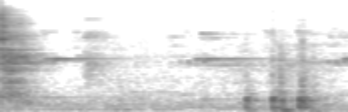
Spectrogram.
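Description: A few light knocks near the end as a plastic squeeze bottle is set down in a fridge door shelf, over faint room tone.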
